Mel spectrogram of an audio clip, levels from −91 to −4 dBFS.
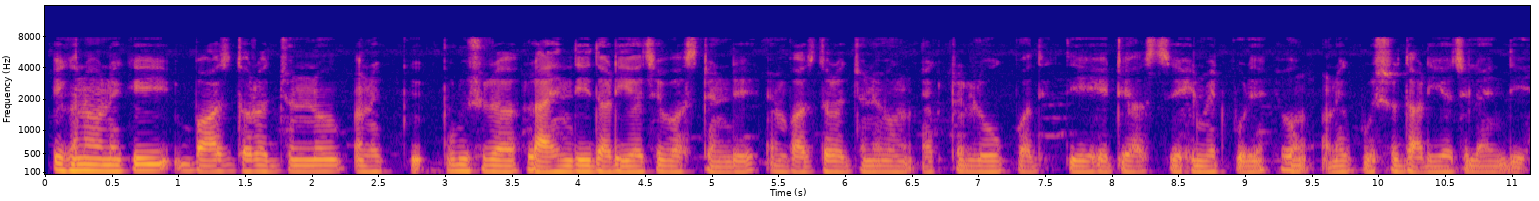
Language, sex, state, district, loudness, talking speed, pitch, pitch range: Bengali, male, West Bengal, Dakshin Dinajpur, -28 LUFS, 180 wpm, 120 Hz, 115-125 Hz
